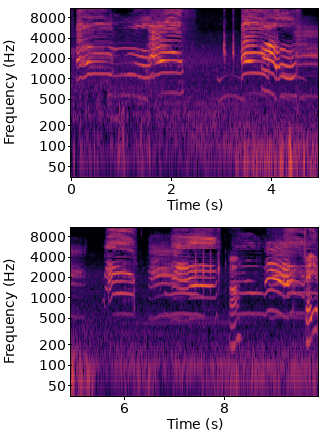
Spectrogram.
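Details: Outdoors, hungry cats fed cut fish give a steady stream of loud harmonic meows, several drawn out and wavering, some sharp and short, with a few clicks and low rumbling noise.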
